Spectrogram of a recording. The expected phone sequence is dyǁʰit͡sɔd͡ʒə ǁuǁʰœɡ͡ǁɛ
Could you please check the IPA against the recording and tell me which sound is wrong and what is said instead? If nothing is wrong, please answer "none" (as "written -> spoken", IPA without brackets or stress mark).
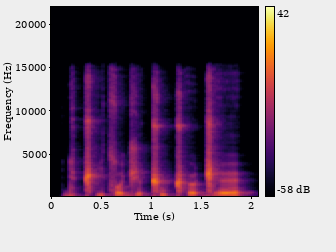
none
